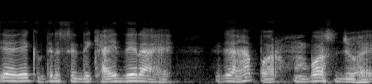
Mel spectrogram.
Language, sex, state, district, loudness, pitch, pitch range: Hindi, male, Maharashtra, Washim, -17 LUFS, 135 Hz, 125-150 Hz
